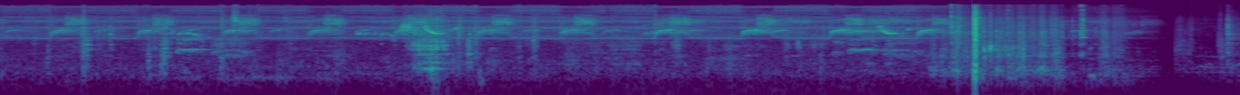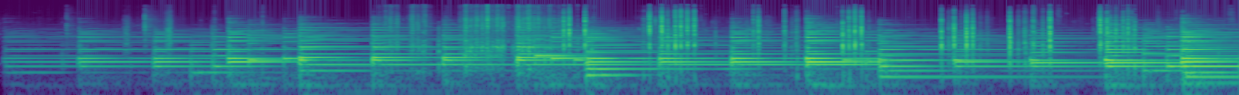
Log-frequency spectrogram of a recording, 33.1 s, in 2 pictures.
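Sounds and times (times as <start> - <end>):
bird chirping: 0.0 - 12.7
piano music: 16.6 - 33.0
sharp click: 25.1 - 25.9.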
